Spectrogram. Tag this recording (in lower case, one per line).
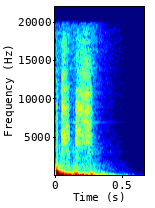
writing
home sounds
